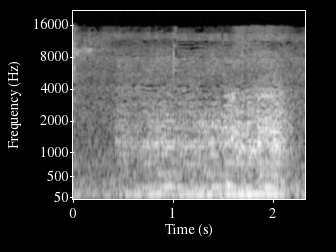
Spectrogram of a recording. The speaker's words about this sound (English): That was a big sweet fart right there. That's dookie. What the fuck was that? Sounds like he has a clicker in his ass.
